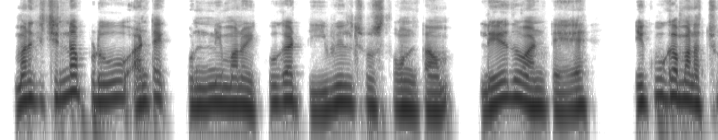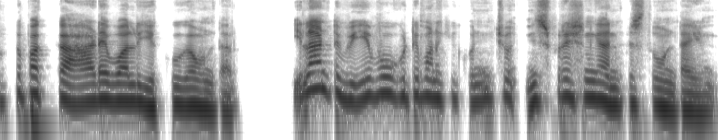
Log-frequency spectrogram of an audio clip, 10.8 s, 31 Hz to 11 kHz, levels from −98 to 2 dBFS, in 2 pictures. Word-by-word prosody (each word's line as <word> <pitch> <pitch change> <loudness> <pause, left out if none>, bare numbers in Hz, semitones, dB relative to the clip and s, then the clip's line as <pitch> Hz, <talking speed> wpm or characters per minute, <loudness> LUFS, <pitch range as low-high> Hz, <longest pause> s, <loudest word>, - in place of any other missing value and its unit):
మనకి 165 0 +1
చిన్నప్పుడు 175 -3 +1 0.2
అంటే, 155 +5 +1 0.2
కొన్ని 135 +2 0
మనమెక్కువగా 140 +4 +1
టీవీలు 130 +8 0
చూస్తూ 130 -3 -3
ఉంటాం. 115 -1 0 0.4
లేదు 180 +6 +3
అంటే, 125 -4 -1 0.6
ఎక్కువగా 195 +6 +1
మన 165 - +4
చుట్టుపక్క 220 +6 -3 0.2
ఆడేవాళ్ళు 165 -1 +3
ఎక్కువగా 135 +1 -1
ఉంటారు. 110 -2 -5 0.5
ఇలాంటివి 235 -9 +4
ఏవోకటి 200 -1 -2
మనకి 180 -2 -2
కొంచెం 175 +4 -5 0.2
ఇన్స్‌పిరేషన్‌గా 185 +1 +1
అనిపిస్తూ 140 0 -3
ఉంటాయండి. 105 -3 -2
155 Hz, 130 wpm, -25 LUFS, 130-185 Hz, 0.6 s, మన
